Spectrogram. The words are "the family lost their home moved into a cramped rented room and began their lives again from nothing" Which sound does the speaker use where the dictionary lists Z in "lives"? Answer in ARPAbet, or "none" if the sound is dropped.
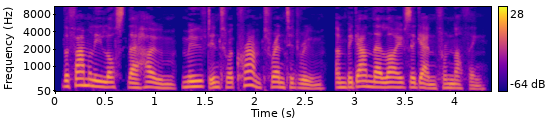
Z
